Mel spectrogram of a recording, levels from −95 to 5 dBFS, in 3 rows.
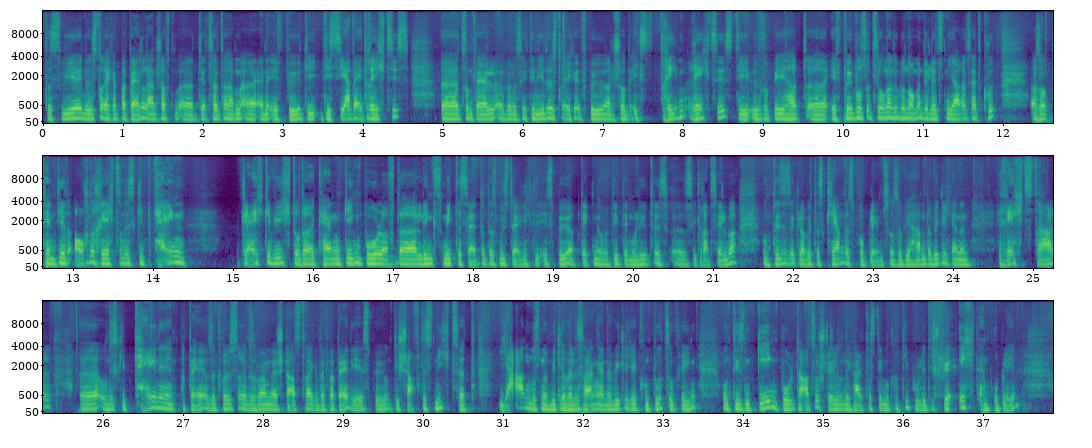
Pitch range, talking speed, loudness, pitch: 110-125 Hz, 205 wpm, -21 LUFS, 115 Hz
